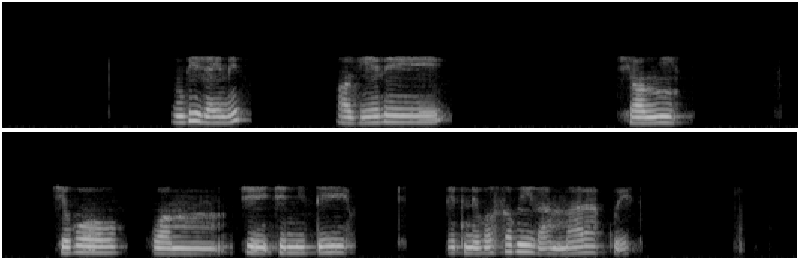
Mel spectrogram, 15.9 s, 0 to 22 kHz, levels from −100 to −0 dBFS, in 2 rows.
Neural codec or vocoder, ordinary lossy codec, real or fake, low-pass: codec, 16 kHz, 16 kbps, FreqCodec, smaller model; none; fake; 3.6 kHz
